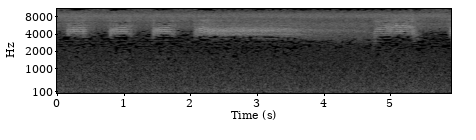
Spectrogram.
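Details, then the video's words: Summer-night cicadas keep up a high, sizzling drone; four loud buzzy pulses open the recording, the sound evens out, then surges again near the close. "Cicada sound"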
